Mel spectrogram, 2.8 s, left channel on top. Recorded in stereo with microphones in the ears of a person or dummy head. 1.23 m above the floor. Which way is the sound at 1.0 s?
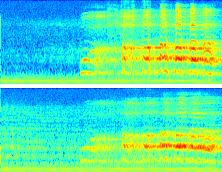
70° left (ahead or behind).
